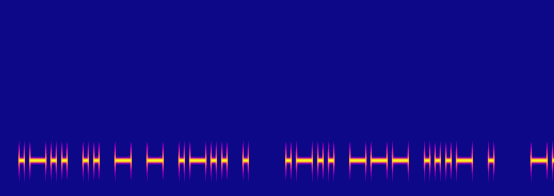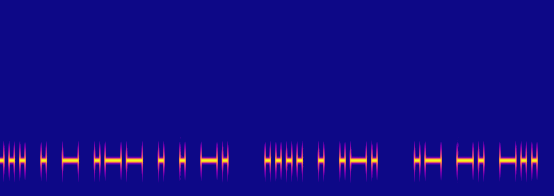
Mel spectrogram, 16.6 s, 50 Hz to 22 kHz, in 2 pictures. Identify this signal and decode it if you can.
Morse code, heard as a keyed tone, about 15 wpm, 700 Hz. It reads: LITTLE LOVE BETWEEN HER AND
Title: Sentences from Top 1000 Words - Review Part 1 - 15wpm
